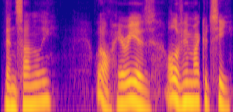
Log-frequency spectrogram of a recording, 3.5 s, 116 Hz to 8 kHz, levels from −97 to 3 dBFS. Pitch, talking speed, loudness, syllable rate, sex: 165 Hz, 190 wpm, -15 LUFS, 5.7 syllables/s, male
